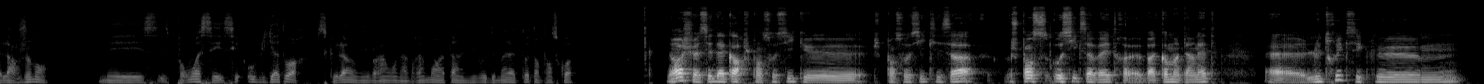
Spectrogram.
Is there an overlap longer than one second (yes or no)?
no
